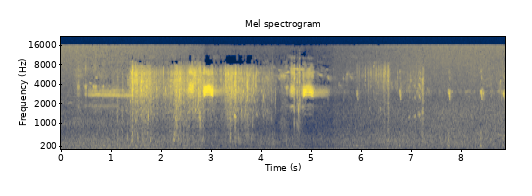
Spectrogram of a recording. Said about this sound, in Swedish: Och så en fågel som var alldeles särskilt efterlängtad. Det låter ju verkligen som en kärsångare här nu som sjunger.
